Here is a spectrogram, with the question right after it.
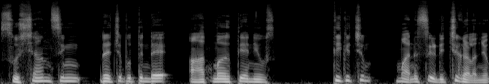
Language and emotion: Malayalam, sad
